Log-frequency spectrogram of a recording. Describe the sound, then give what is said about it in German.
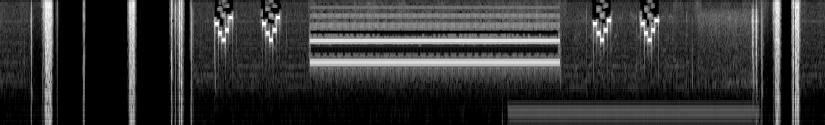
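Radio alarm call tones from the Jena dispatch centre (Leitstelle Jena): sharp squelch clicks, short chirping tone bursts, then a long steady chord of several pitches over a low hum, followed by more chirps and clicks. “Auf Funkstelle, Leitstelle mit Alarmruf.”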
